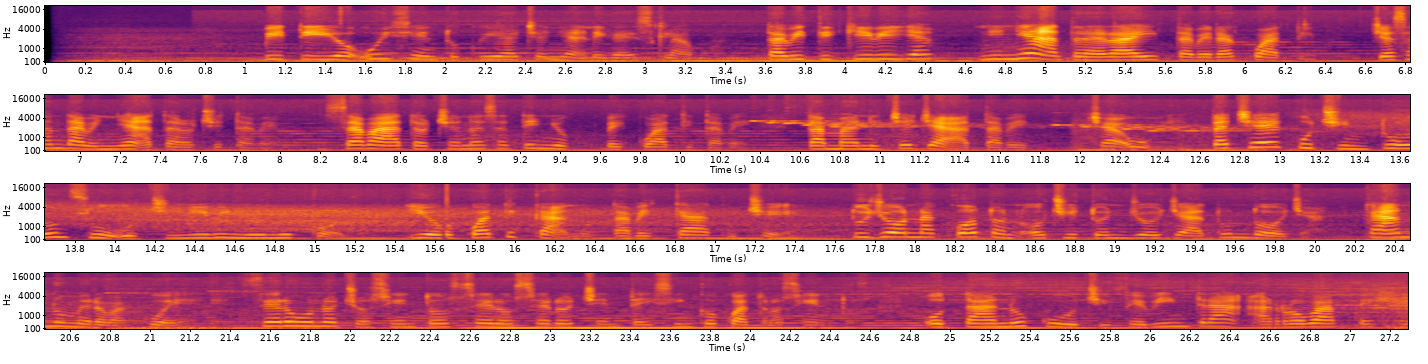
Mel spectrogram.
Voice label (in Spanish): mixteco del oeste de la costa; Trata Laboral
